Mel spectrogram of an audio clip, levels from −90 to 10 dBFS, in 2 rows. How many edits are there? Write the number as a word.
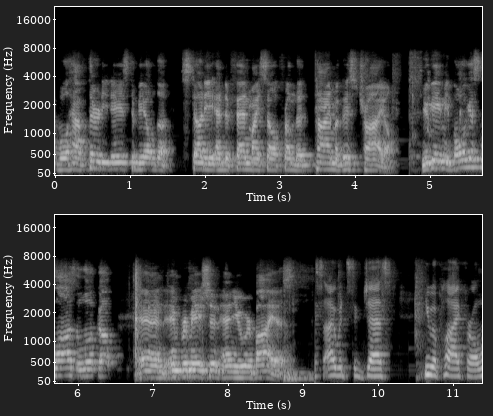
two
